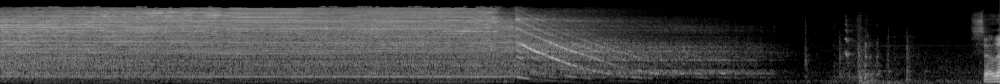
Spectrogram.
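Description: Hitachi compound miter saw running at full speed as its blade comes down through a small wood block at a 45-degree angle. About five seconds in the trigger is released and the motor winds down with a falling whine that fades out over the next two to three seconds.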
